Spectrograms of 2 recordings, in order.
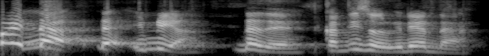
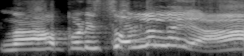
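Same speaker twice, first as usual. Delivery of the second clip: indignant disbelief; 7 semitones higher than usual. Acted. Mock indignant denial to interviewer.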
